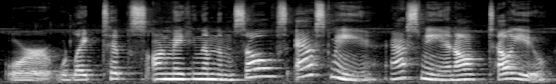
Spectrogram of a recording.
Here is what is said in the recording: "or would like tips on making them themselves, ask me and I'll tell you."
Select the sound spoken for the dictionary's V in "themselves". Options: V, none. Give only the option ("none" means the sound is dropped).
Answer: V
